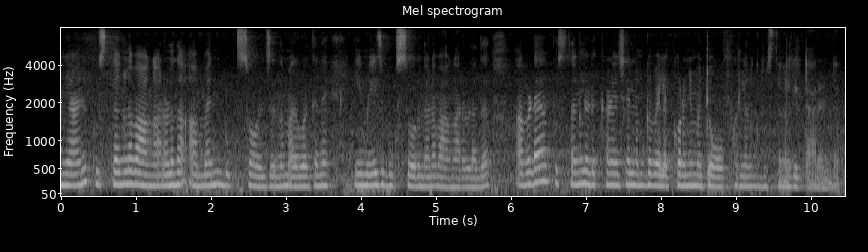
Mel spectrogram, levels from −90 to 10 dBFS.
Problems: none marked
